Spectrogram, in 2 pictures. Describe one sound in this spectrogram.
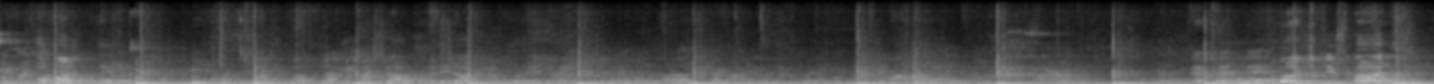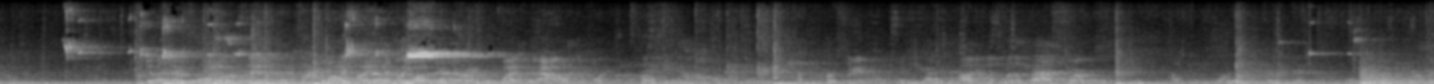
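Sneakers squeak and thud on a wooden court in a large echoing gym.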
